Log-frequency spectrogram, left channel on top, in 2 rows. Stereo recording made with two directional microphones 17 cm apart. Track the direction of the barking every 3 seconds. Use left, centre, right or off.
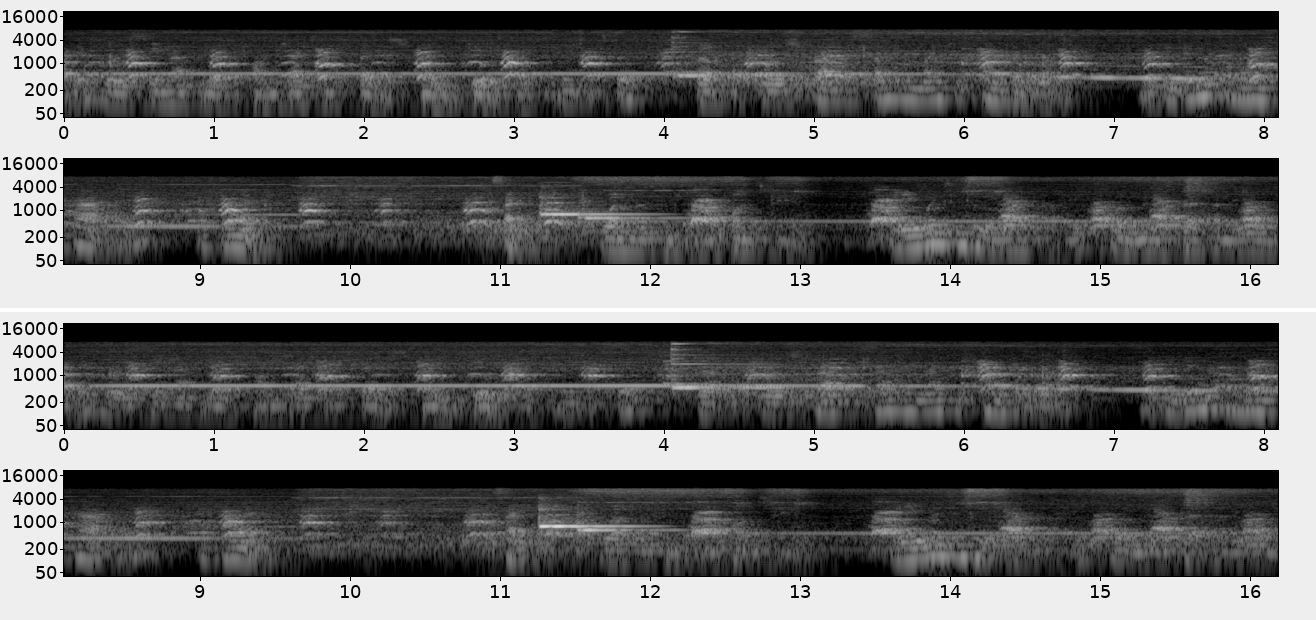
left, left, centre, left, left, left.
